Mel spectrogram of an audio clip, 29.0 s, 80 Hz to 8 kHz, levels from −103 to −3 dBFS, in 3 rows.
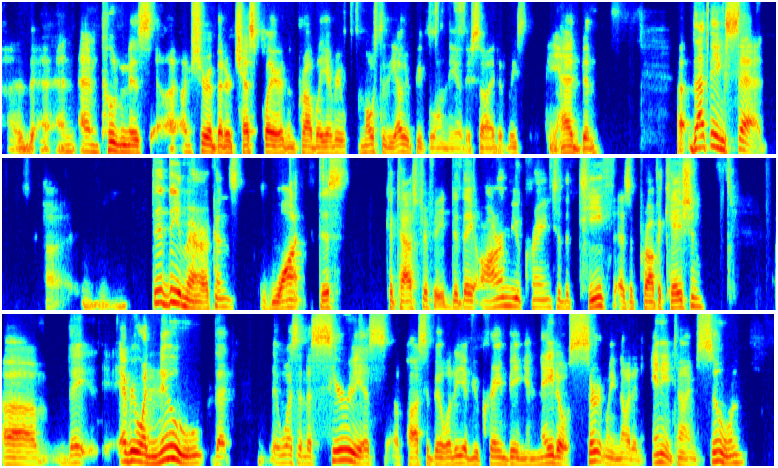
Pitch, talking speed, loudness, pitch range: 140 Hz, 145 wpm, -22 LUFS, 125-165 Hz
